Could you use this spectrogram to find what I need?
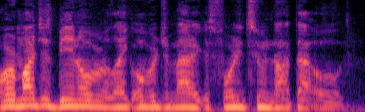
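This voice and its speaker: A man's somewhat breathy, medium-pitched voice moves at a fairly quick pace with ordinary pitch variation. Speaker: vlogger. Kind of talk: casual chat. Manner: halting.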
